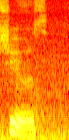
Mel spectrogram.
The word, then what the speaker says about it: shoes: of different types of shoes s-h-o-e-s shoes shoes so even though there's no you in that word it sounds like you're saying the letter u shoes eight closed that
